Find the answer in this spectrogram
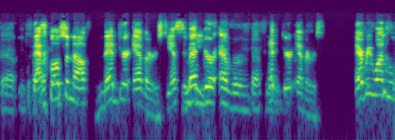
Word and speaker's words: Medgar Evers: megan edgar member yes yes i think i mispronounced that that's close enough medgar evers yes medgar evers everyone who was leading the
